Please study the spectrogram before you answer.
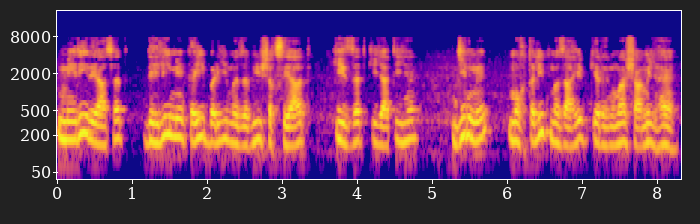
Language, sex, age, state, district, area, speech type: Urdu, male, 18-30, Delhi, North East Delhi, rural, spontaneous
